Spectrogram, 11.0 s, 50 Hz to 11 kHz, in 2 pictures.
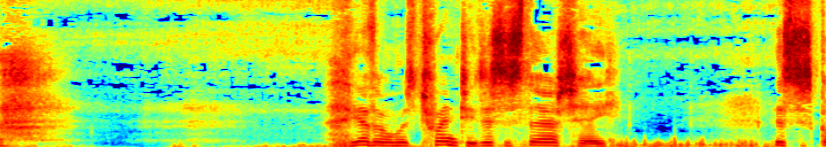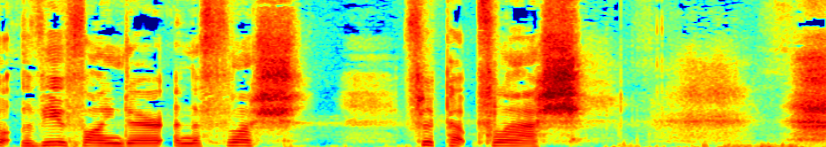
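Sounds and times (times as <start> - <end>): person breathing: 0.0 - 2.3, 4.6 - 5.2, 7.7 - 8.2, 9.3 - 11.0.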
